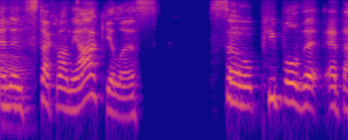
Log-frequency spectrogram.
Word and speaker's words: Oculus: I just saw Camp yesterday brought their, is it an Oculus? Is that how you say it? – Yeah, the Oculus, the VR.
